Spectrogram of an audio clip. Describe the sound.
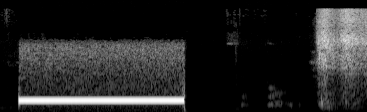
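A telephone line tone sounds while a call is placed home: one steady, mid-pitched tone lasts under two seconds and cuts off into near silence. A few faint ticks follow, then a short burst of soft noise.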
